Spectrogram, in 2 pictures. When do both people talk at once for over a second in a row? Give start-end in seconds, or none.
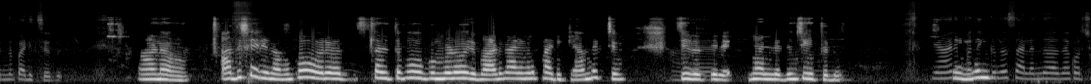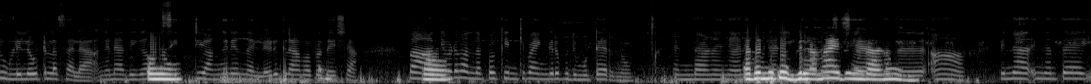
18.4-19.8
